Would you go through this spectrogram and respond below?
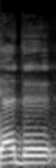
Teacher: pada kata yadkhuluna, huruf dal sukun. Dibaca sebagai qalqalah sughra, bukan yadkhuluna, tapi yad.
